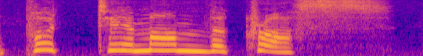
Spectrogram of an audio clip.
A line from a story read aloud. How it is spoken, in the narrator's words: They cried out all the more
